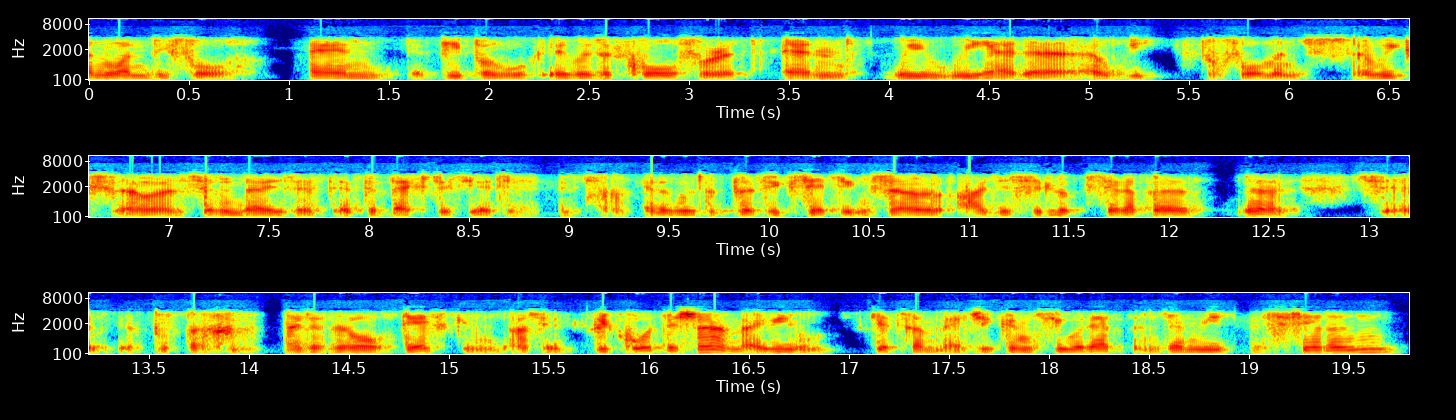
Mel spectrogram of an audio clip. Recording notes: Something came up and the interview was conducted by telephone.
